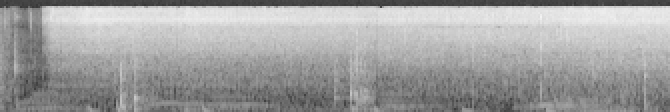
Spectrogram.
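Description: Raw shrimp hitting hot avocado oil in a small nonstick skillet. They start sizzling about half a second in and keep up a steady frying hiss, with a few light clicks of a spatula against the pan.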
